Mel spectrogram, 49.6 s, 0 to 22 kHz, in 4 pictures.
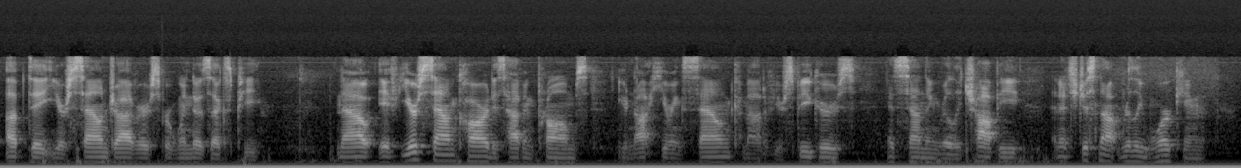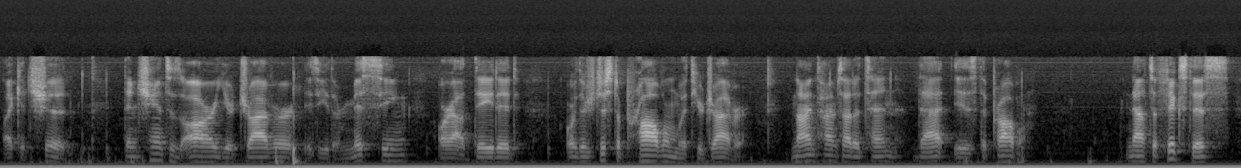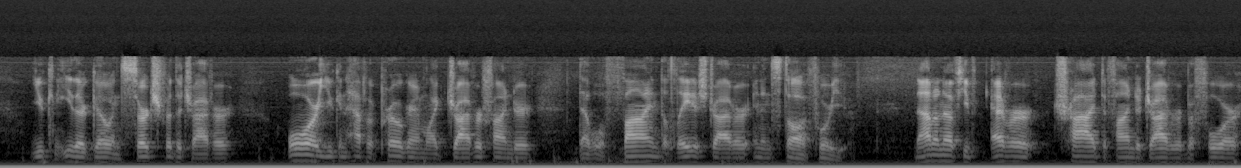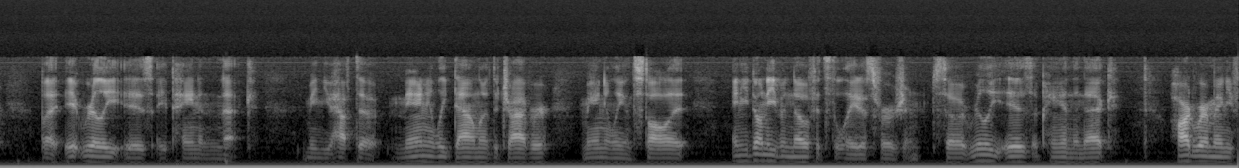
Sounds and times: Speech: 0.0 - 2.7, 3.4 - 22.8, 23.7 - 33.4, 34.0 - 49.6.

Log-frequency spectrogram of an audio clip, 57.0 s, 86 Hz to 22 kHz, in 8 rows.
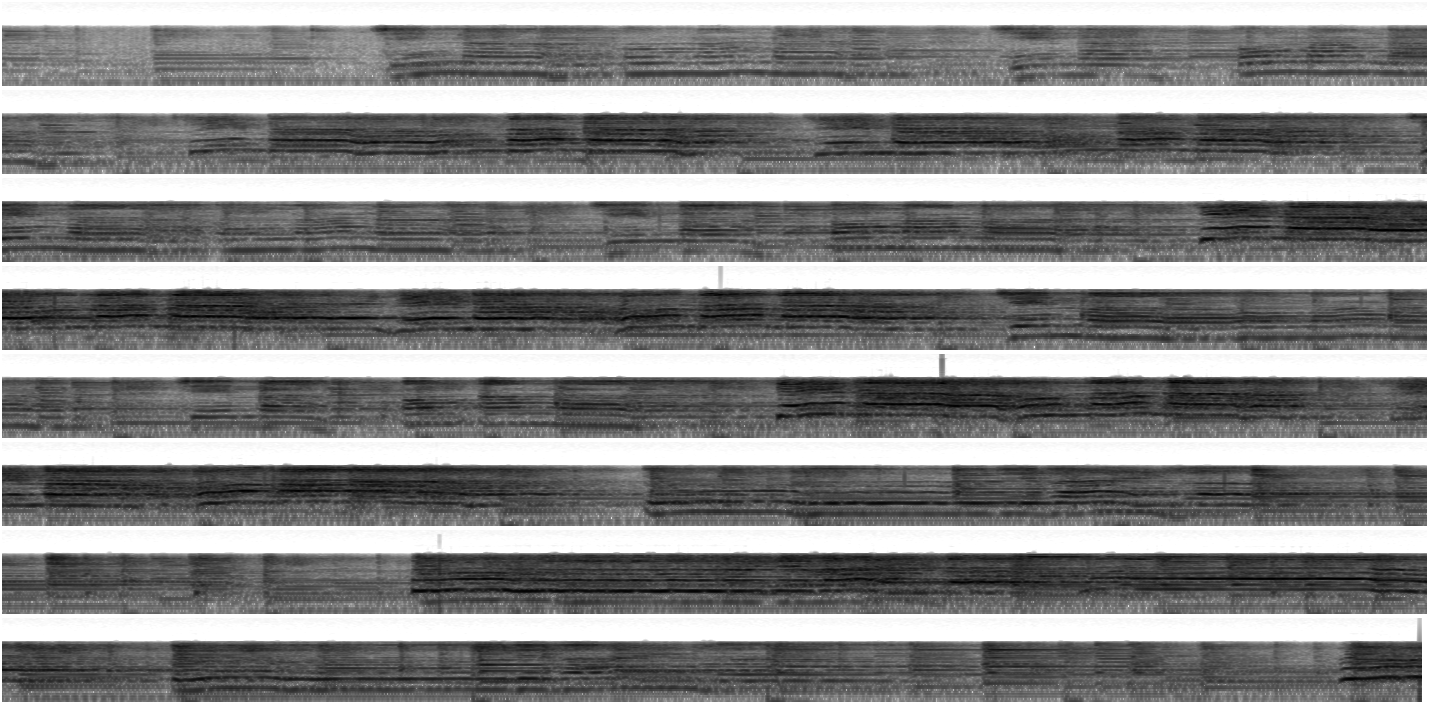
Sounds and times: Mantra: 1.9 - 42.3, 44.8 - 54.5, 56.6 - 56.9.

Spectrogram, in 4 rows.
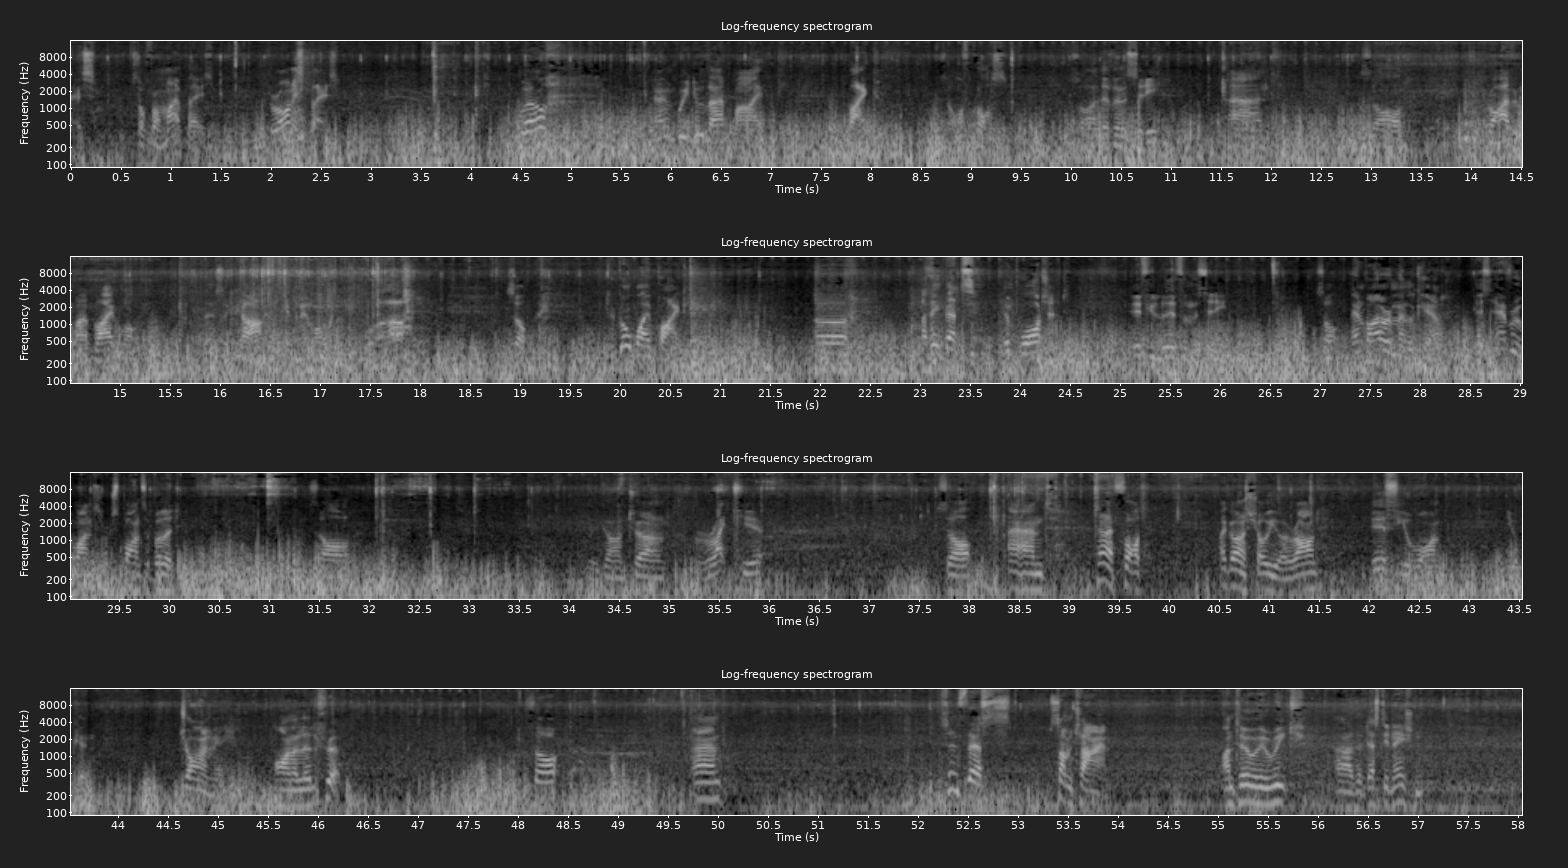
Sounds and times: Speech: 0.0 - 1.4, 2.0 - 2.7, 4.5 - 4.9, 5.8 - 7.0, 7.8 - 8.1, 8.7 - 9.4, 10.0 - 12.1, 12.9 - 13.4, 14.1 - 15.2, 15.8 - 18.0, 18.9 - 19.2, 19.9 - 20.7, 21.9 - 22.4, 23.0 - 24.5, 25.1 - 26.1, 27.0 - 30.1, 31.4 - 31.8, 34.2 - 36.0, 37.7 - 39.8, 40.5 - 42.8, 43.4 - 43.8, 44.6 - 46.3, 48.1 - 48.8, 49.7 - 50.1, 52.2 - 54.0, 55.0 - 57.1
Bicycle: 0.0 - 58.0.

